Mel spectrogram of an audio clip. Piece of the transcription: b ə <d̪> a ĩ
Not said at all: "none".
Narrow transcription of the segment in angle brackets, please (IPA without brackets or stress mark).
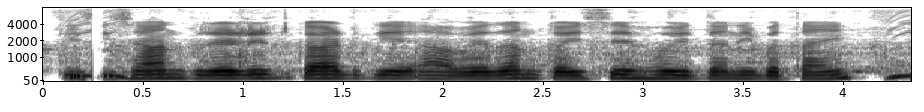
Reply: t̪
